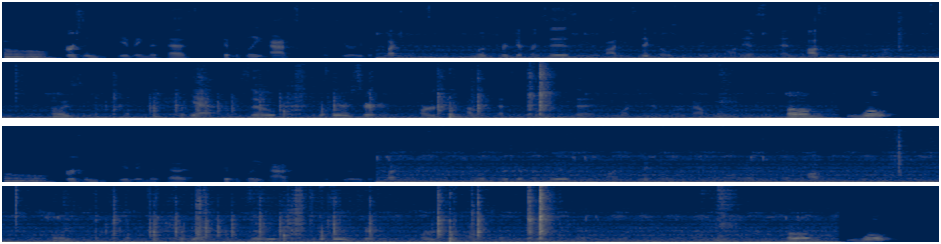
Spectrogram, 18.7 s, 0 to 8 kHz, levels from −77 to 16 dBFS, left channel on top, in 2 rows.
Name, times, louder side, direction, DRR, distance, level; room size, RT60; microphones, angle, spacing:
voice 1, 0.0-0.5 9.9-10.4 16.9-18.3, left 3 dB, 70° left, 9 dB, 0.5 m, -49 dB
voice 2, 0.6-1.9 2.2-2.9 3.4-4.1 4.7-8.5 8.8-9.2 11.2-12.1 12.5-13.2 13.5-16.5, left 3 dB, 50° left, 11 dB, 0.9 m, -56 dB
sound 1, 3.7-17.7, right 4 dB, 70° right, 0.7 m, -47 dB
8.5 x 4.9 x 7.3 m, 0.37 s
head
